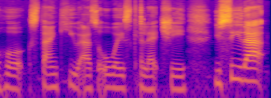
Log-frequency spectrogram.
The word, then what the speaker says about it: Kelechi: Thank you, as always, Kelechi. You see that? My name is pronounced Kelechi or Kelechi. Yeah? Not Kelechi.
